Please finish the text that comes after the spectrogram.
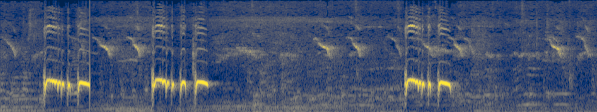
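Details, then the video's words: White zebra dove singing forcefully to summon rivals, three rolling coo phrases in quick succession, each a burst of stuttered notes ending in a prolonged tone, with soft chirps from other birds behind. "Perkutut putih gacor suara besar ampuh memanggil lawan bunyi emosi manggung"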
